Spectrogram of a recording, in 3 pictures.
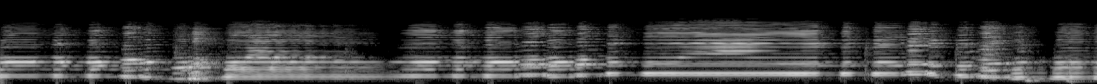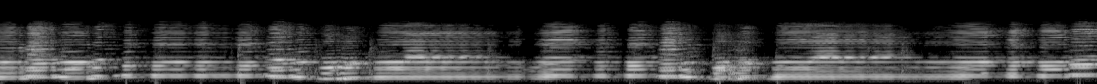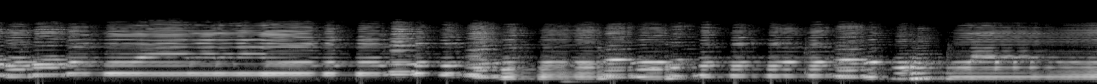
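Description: Diatonic blues harmonica playing a song melody, blown and drawn notes moving in phrases of a few seconds each.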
